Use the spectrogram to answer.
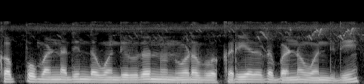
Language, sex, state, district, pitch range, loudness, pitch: Kannada, male, Karnataka, Koppal, 105-115 Hz, -16 LUFS, 110 Hz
